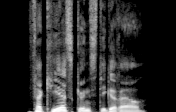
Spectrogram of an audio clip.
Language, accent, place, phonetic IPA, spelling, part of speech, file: German, Germany, Berlin, [fɛɐ̯ˈkeːɐ̯sˌɡʏnstɪɡəʁɐ], verkehrsgünstigerer, adjective, De-verkehrsgünstigerer.ogg
- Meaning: inflection of verkehrsgünstig: 1. strong/mixed nominative masculine singular comparative degree 2. strong genitive/dative feminine singular comparative degree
